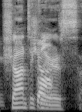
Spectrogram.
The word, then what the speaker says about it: Chanticleers: The NCAA gets their life together and they expand the playoffs and the Chanticleers. Did I say that right? – Chanticleers. – That sounds way fancier than how I said it.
